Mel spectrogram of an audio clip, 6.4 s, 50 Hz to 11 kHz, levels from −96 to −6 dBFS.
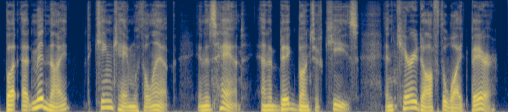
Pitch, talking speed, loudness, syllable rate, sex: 125 Hz, 225 wpm, -21 LUFS, 5.2 syllables/s, male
